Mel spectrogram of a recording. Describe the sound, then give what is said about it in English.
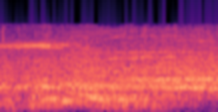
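A loud, steady roar from the crowd at a Dakota Wesleyan versus Hastings basketball game, cheering and yelling in a dense wash of voices that holds at the same level throughout, with no single speaker standing out. “Crowd is finally getting into the ball game here.”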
